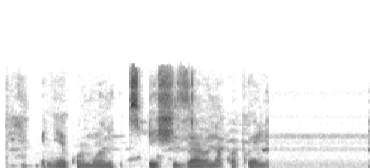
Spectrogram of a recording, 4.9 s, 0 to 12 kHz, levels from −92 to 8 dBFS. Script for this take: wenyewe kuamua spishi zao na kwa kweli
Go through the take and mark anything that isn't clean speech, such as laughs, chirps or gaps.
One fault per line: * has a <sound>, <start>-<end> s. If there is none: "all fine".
all fine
